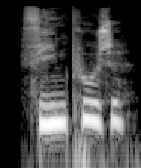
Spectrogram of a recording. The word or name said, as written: finpuds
